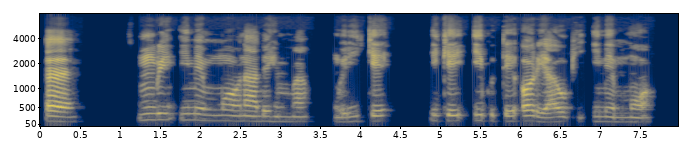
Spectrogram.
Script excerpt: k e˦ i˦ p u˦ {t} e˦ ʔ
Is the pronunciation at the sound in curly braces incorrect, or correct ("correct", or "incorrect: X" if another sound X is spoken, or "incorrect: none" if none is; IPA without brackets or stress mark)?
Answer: correct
